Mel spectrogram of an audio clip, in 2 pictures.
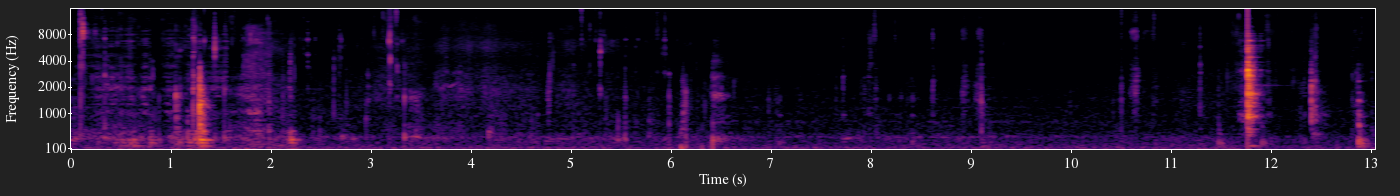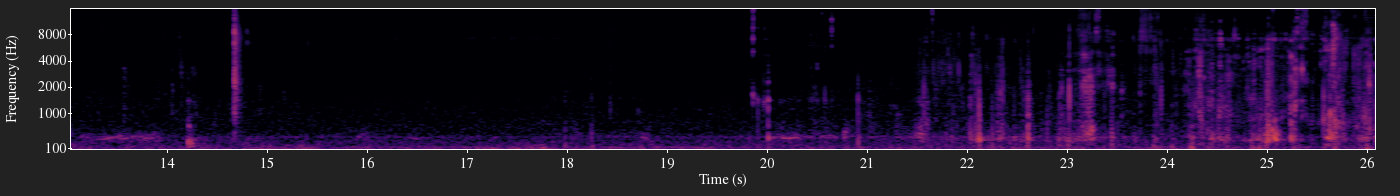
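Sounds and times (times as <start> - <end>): dumpling being bitten and chewed: 4.7 - 9.4, 19.7 - 26.0.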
